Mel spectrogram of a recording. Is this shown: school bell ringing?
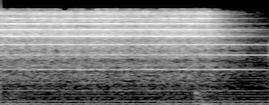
yes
